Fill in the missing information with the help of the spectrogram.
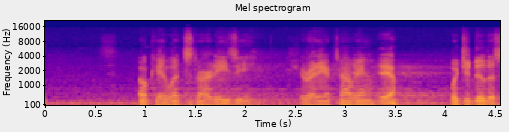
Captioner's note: none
